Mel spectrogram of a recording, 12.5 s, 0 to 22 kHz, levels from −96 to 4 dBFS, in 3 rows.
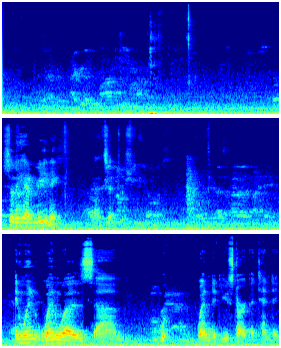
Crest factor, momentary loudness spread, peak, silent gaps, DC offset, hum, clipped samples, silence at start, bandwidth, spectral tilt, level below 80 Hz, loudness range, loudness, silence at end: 20 dB; 19 LU; -16 dBFS; none; under 0.1%; none; under 0.1%; 0 s; 17 kHz; -5.5 dB/octave; -42 dBFS; 15 LU; -35 LUFS; 0 s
